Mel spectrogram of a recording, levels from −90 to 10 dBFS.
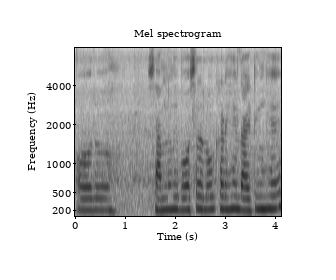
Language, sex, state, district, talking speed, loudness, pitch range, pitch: Hindi, female, Maharashtra, Mumbai Suburban, 145 wpm, -13 LUFS, 200-220 Hz, 210 Hz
